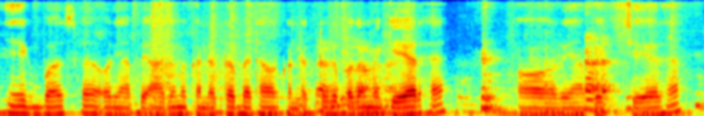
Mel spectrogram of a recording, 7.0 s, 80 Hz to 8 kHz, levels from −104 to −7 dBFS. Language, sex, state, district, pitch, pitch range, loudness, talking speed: Hindi, male, Bihar, West Champaran, 120 Hz, 115-130 Hz, -17 LUFS, 195 wpm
